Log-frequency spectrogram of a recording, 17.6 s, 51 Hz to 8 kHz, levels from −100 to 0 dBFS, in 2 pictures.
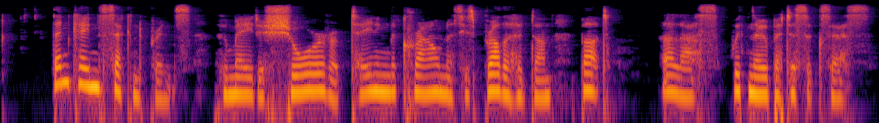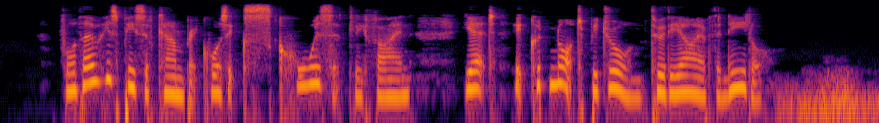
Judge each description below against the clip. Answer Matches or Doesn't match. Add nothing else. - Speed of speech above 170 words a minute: Doesn't match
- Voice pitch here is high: Doesn't match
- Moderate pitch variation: Matches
